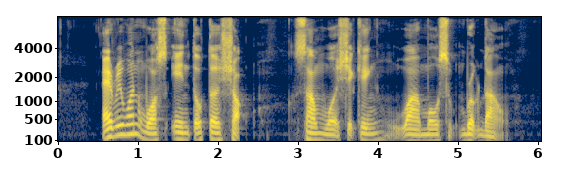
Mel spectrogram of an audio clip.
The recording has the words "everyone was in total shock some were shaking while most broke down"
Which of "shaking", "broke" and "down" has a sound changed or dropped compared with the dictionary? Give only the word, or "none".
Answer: none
